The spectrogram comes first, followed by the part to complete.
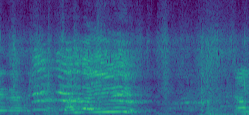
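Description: Children's voices calling out and shouting during play, louder in the first second and a half and then quieter.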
